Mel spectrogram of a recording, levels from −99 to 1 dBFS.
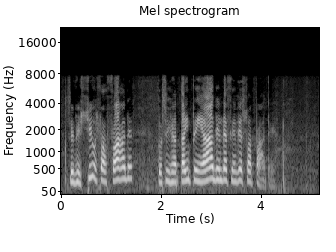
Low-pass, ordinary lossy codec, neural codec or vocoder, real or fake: none; none; codec, 16 kHz, 4 kbps, FreqCodec, larger model; fake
